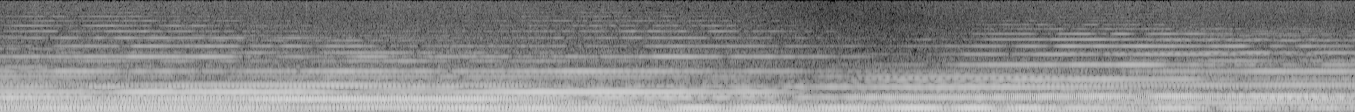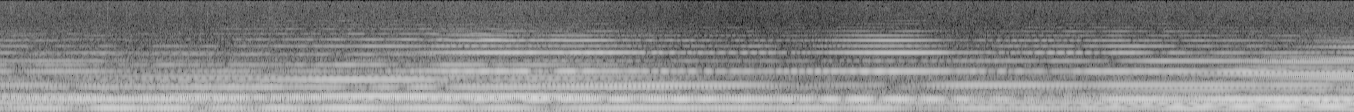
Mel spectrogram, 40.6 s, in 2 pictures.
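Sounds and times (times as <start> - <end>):
clarinet playing pentatonic: 0.0 - 40.6
tornado siren: 0.0 - 40.6.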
